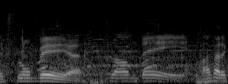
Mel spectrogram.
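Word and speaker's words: flambé: You have to say it in a French way. So flambe.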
